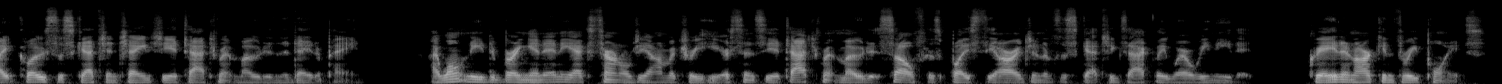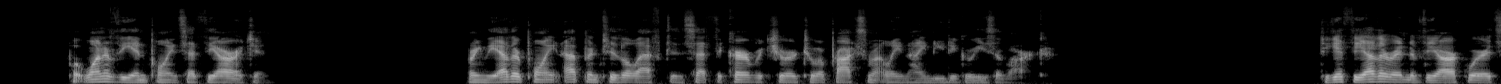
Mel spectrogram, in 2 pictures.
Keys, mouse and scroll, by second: 15.1 click, 17.2 click, 19.8 click, 21.2 click, 26.9 click, 27.6 click.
